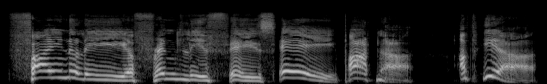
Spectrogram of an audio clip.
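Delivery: loud, high, drawn-out hail; calling out. Acted. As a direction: call up a partner's attention with relief. Calls to partner from above.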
